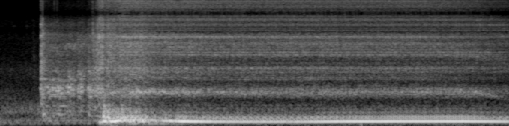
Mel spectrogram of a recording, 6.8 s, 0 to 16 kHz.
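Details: Chevrolet C10 with a supercharged LS swap, first dry fire with the radiator not yet fitted to build oil pressure and take a 10-second data log: quick crank, clean catch, flare settling into a steady, even idle with no misses; normal start.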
